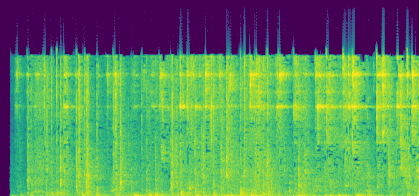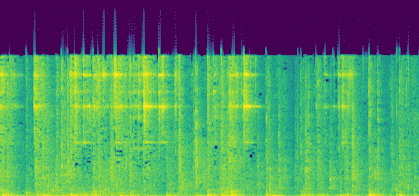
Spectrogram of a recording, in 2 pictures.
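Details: A male Shih Tzu makes low, grumbling, talkative noises in steady bursts, impatiently anticipating his dinner.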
